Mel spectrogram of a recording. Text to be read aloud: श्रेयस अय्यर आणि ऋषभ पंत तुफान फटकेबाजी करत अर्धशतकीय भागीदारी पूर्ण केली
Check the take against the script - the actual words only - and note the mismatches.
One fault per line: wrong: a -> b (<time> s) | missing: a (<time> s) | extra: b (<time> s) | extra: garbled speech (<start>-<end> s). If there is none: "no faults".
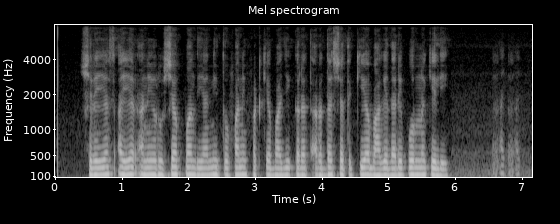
extra: यांनी (2.2 s)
